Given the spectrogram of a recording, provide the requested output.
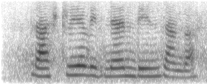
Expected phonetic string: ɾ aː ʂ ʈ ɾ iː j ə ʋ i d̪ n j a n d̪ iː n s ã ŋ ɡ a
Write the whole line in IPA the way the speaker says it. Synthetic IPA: ɾ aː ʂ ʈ ɾ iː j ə ʋ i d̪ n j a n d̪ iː n s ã ŋ ɡ a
